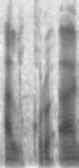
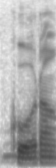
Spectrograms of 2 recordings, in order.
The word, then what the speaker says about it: Al-Qur'an: Donc, on prononce Al-Qur'an. Mais en français, on dit Coran. Oui, on dit le Coran. Non, c'est Al-Qur'an.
